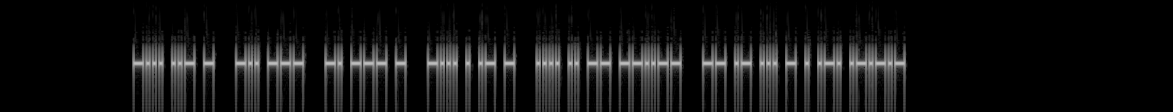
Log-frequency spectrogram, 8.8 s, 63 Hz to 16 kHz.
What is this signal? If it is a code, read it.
Morse code, heard as a keyed tone, about 50 wpm, 700 Hz. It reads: BUT DO NOT BEAT HIM, MASTER.
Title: Sentences from Top 1300 Words 50wpm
